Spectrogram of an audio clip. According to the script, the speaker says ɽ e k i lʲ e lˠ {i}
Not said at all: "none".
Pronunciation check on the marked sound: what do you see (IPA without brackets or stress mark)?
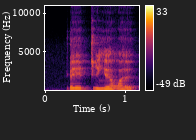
ɪ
